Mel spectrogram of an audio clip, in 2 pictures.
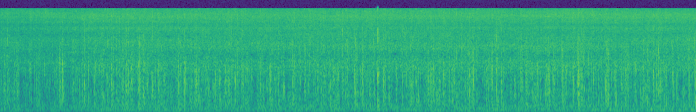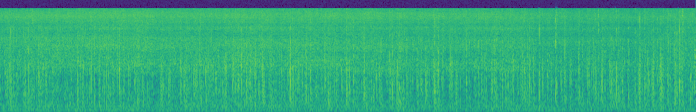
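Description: Steady rain falls on small white flowers among garden plants in Tainan, Taiwan, a dense, continuous patter of drops that holds an even level throughout with no voices.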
